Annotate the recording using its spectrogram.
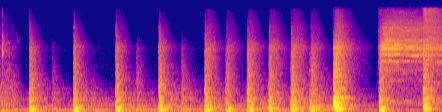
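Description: Acoustic rock drum kit being played: sharp snare and bass drum hits, about two a second at first, coming faster after about two seconds, with a cymbal crash ringing out near the end.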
